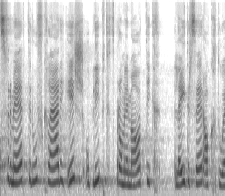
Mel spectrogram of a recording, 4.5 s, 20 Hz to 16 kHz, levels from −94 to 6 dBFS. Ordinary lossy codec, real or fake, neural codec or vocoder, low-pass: Opus, 32 kbps; real; none; 14.4 kHz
